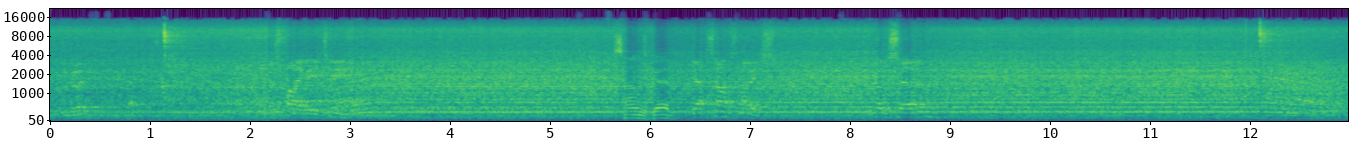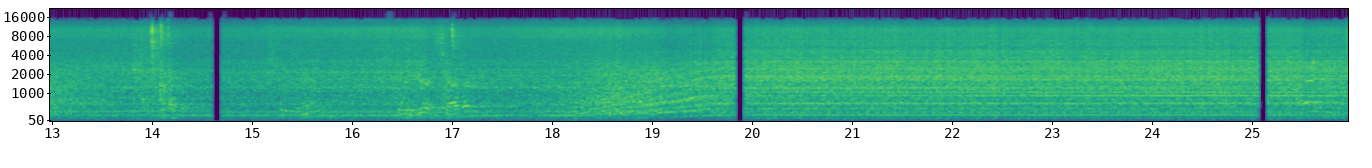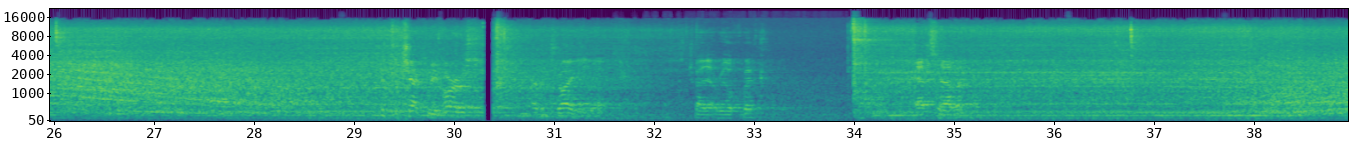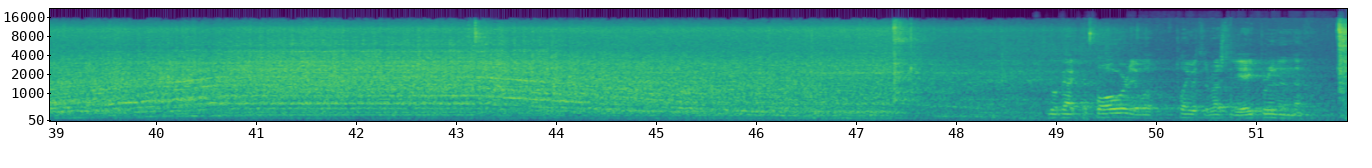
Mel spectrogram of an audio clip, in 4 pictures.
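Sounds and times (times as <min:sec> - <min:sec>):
lathe spindle whining: 0:00.0 - 0:30.9, 0:34.0 - 0:49.1.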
